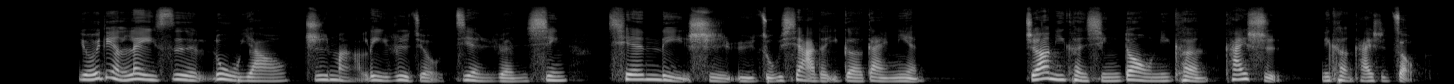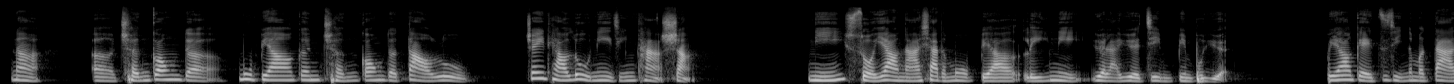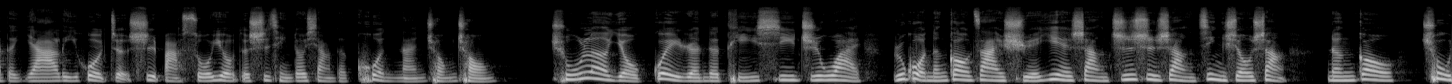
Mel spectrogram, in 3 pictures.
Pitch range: 165-215 Hz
